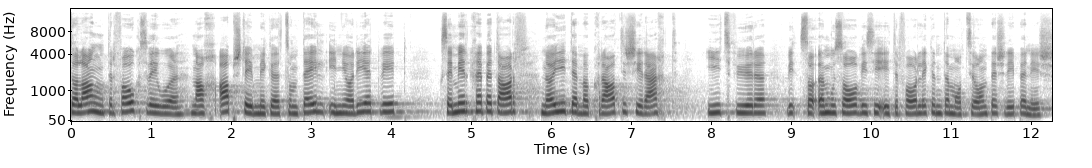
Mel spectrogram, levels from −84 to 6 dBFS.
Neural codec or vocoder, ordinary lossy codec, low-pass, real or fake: none; none; 14.4 kHz; real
